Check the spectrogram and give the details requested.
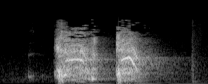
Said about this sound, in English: I'm gonna cough again.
